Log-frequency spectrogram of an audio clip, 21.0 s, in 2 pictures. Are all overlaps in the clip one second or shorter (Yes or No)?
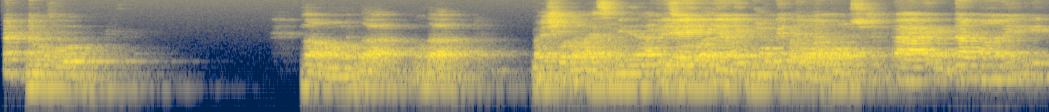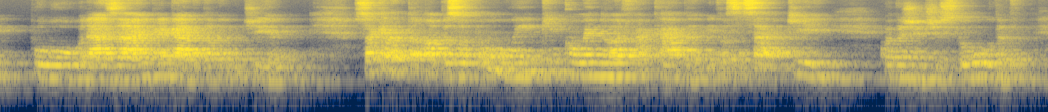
No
